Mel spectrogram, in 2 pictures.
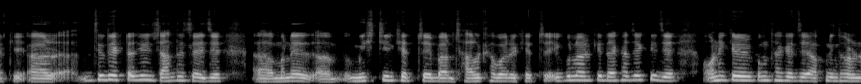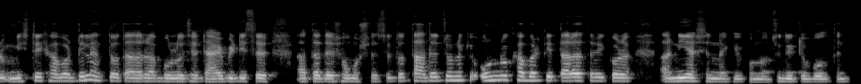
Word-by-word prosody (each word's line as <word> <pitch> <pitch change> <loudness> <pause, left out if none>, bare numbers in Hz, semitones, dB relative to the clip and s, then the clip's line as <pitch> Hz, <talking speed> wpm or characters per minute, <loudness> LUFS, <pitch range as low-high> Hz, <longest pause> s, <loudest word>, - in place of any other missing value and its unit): আরকি। 135 - -6 0.2
আর 140 0 +3
আ - - -7 0.3
যদি 210 +1 +4
একটা 210 - 0
জিনিস 210 -1 +2
জানতে 170 +4 0
চাই 160 -3 +3
যে, 155 - +4 0.4
আ - - -1 0.2
মানে 160 +2 +2 0.3
আব 125 0 -1 0.3
মিষ্টির 175 +3 0
ক্ষেত্রে 170 -2 0
বা 150 - +4 0.2
ঝাল 145 0 0
খাবারের 155 -2 +1
ক্ষেত্রে 150 -1 -3
এগুলো 195 +3 0
আরকি 190 +1 -1
দেখা 195 +2 0
যায় 205 - +2
কি 210 - +1
যে, - - +5 0.4
অনেকের 195 +2 +3
এরকম 190 0 +1
থাকে 180 -2 +1
যে - - +3
আপনি 170 +2 -3
ধরেন 155 -2 +2 0.2
মিষ্টি 150 +4 -1
খাবার 165 0 0
দিলেন, 200 0 +1
তো 165 - +1
তারা 150 0 +1
বললো 145 0 +3
যে 145 - -1
ডায়াবেটিসের 145 +2 +1 0.3
আ - - 0
তাদের 140 -1 +2
সমস্যা 145 -1 -3
আছে। 140 - -10
তো - - +1
তাদের 170 +1 +1
জন্য 190 0 +2
কি - - -7
অন্য 195 +2 +2 0.2
খাবার 185 -2 +3
কি 180 - +4
তাড়াতাড়ি 170 0 +3
করা 155 -1 +3 0.4
আ - - 0
নিয়ে 155 +1 +8
আসেন 145 -1 -4
নাকি 135 0 -6
কোনো? 125 0 -2
যদি 140 -1 -2
একটু 135 -1 -4
বলতেন। 130 +1 -4
160 Hz, 205 wpm, -23 LUFS, 145-185 Hz, 0.4 s, নিয়ে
